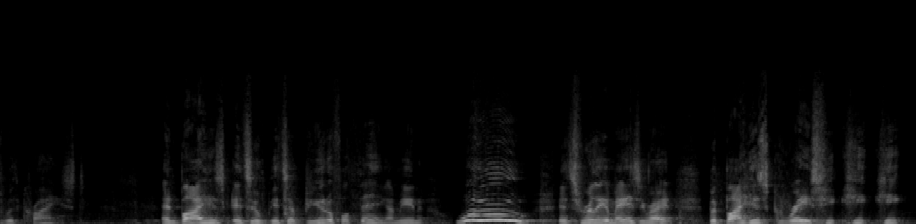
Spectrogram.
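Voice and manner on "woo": high, loud, long "woo!"; excited whoop. Real, not acted. Preacher overcome by a beautiful thing, excited whoop. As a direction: let out a sustained joyful whoop.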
